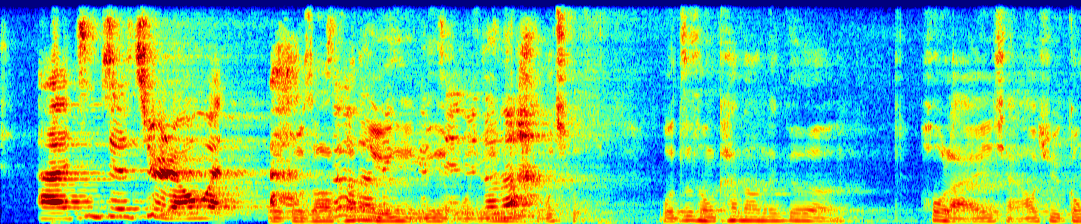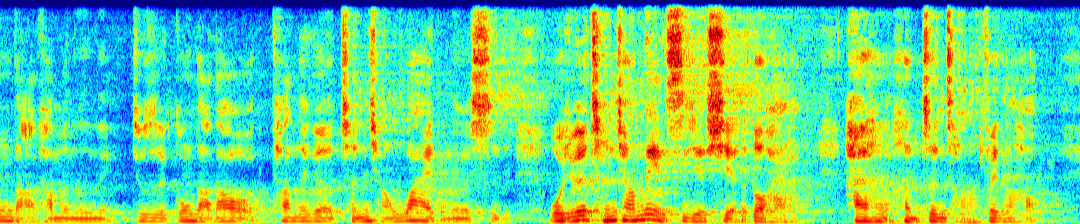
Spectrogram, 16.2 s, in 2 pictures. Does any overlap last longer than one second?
Yes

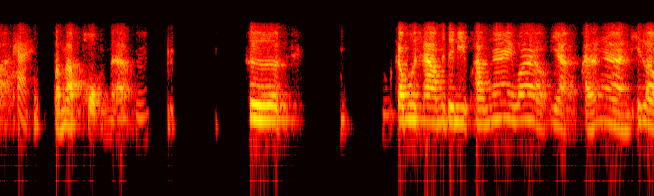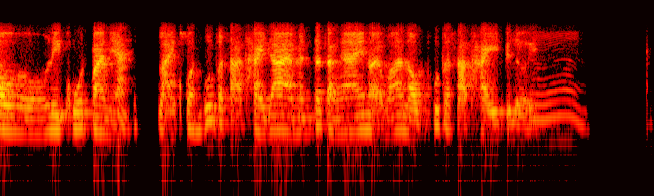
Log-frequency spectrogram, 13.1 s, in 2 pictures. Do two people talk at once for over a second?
No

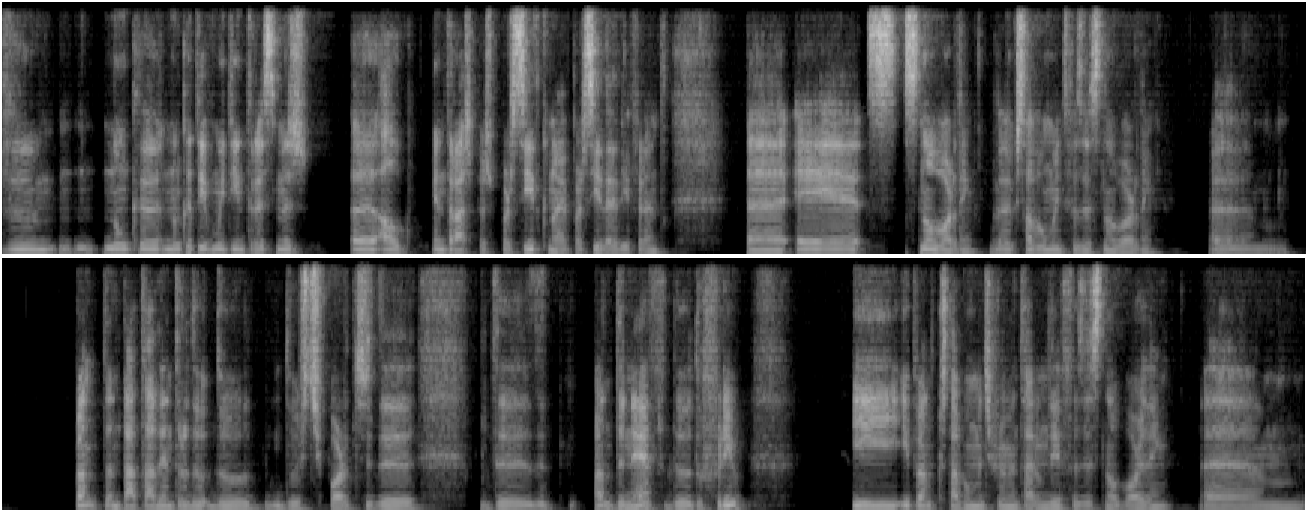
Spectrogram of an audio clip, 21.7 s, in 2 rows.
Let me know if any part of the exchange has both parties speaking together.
No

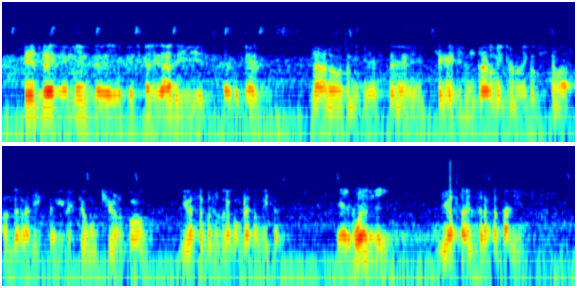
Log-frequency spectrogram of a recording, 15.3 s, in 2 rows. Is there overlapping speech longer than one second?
No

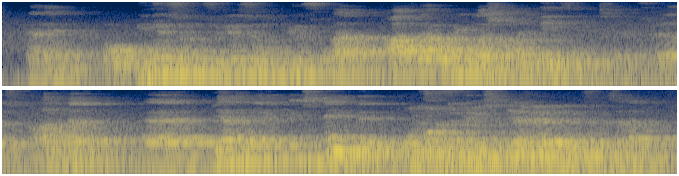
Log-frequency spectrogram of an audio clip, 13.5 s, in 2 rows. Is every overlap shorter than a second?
No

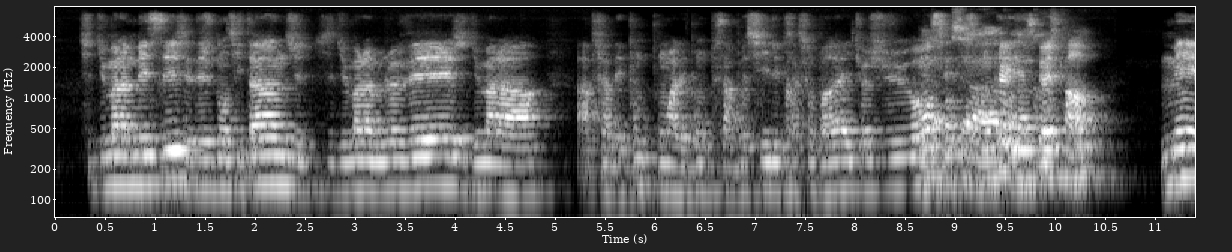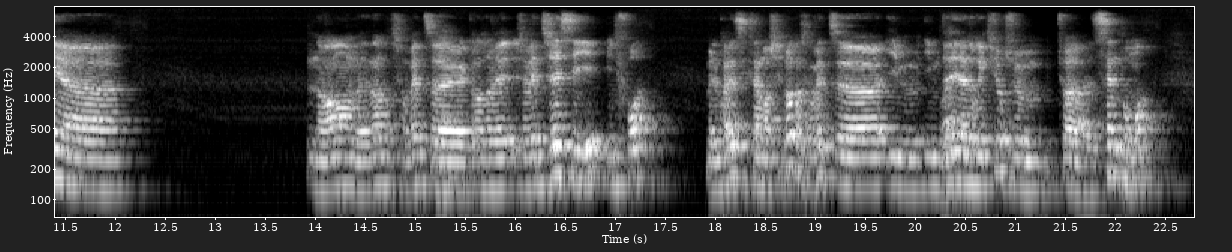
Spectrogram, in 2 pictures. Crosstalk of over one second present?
Yes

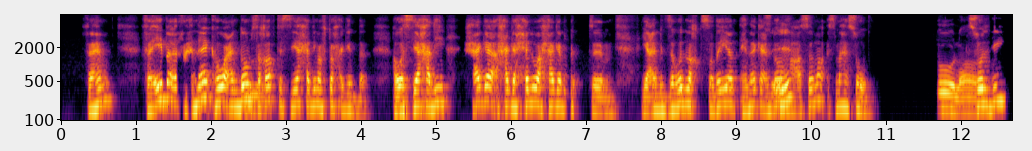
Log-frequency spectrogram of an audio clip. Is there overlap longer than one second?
No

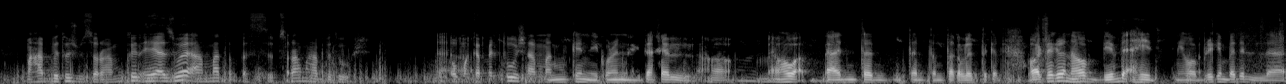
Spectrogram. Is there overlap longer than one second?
No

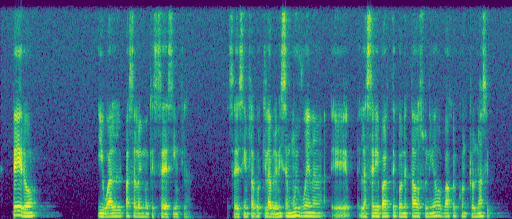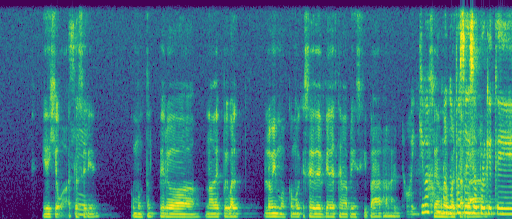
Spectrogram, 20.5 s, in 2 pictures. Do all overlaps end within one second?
No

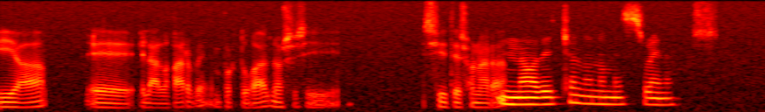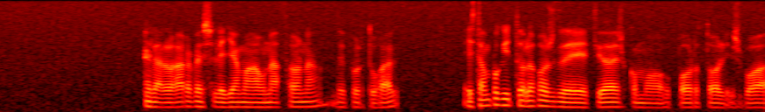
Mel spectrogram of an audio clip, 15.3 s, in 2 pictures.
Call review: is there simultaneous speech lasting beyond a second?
No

